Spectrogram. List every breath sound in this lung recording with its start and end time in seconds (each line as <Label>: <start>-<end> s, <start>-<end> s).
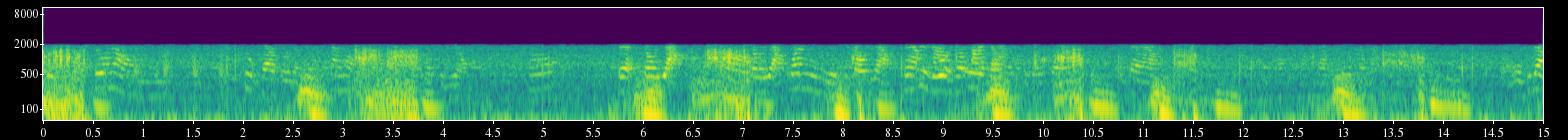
Inhalation: 2.41-2.98 s, 5.88-6.34 s, 9.35-9.87 s, 12.86-13.40 s
Exhalation: 3.02-4.02 s, 6.45-7.29 s, 10.07-10.85 s, 13.77-14.50 s
Rhonchi: 2.41-2.98 s, 3.02-4.02 s, 5.88-6.34 s, 6.45-7.29 s, 7.85-8.16 s, 8.27-8.65 s, 9.35-9.87 s, 10.07-10.85 s, 11.06-11.46 s, 11.71-12.11 s, 12.86-13.40 s, 13.77-14.50 s
Crackles: 0.00-0.65 s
